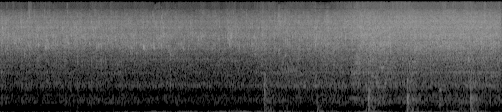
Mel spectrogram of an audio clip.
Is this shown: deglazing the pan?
yes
